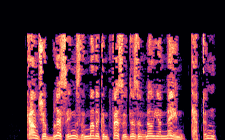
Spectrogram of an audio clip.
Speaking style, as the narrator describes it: he snapped

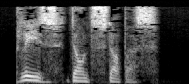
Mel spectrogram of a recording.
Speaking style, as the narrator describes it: Pike said calmly

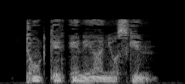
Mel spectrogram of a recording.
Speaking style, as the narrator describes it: he mutters

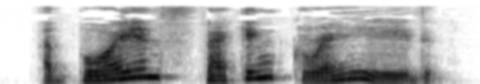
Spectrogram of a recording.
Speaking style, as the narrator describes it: Truman said and cackled

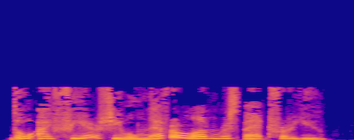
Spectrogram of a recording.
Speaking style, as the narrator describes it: she whispered

